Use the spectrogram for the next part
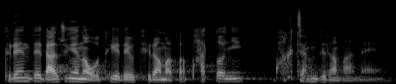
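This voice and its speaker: A male pastor delivering a sermon in church, telling lively stories and acting out quotes. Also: medium pitch, fairly quick, vocal fry. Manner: lively storytelling with acted-out quotes.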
